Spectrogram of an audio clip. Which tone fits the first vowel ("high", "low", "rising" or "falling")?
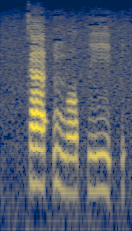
high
